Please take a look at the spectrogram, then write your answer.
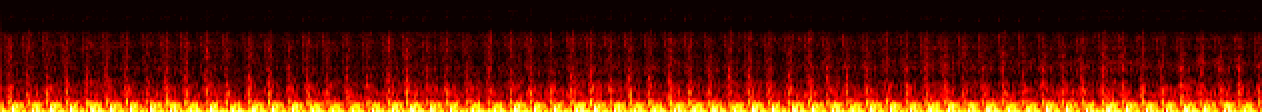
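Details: Single-cylinder bike with a PWK carburetor that ran wet at low RPM, after tuning. The idle is a steady, even thump, and pressing the throttle slide for a long time has no effect. The cause was too little air under the slide.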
